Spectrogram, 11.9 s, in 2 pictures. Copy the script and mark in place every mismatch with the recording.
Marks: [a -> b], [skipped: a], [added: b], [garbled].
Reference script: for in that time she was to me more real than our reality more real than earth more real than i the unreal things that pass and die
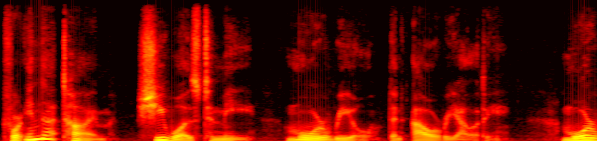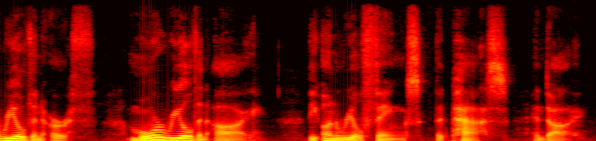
for in that time she was to me more real than our reality more real than earth more real than i the unreal things that pass and die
